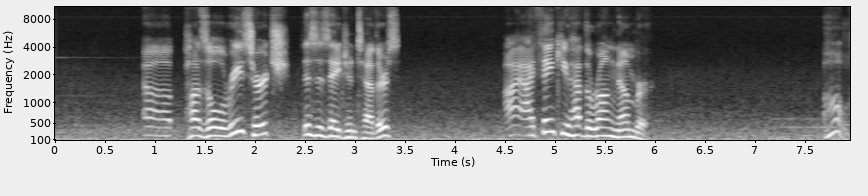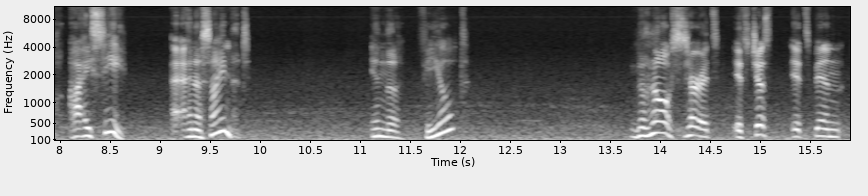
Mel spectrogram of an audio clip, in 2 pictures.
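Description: A man speaks on the phone in a quick, garbled, comical voice.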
